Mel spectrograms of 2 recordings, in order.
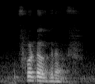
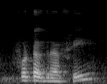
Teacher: Photograph, first syllable. Photography, second syllable.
